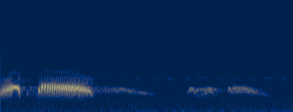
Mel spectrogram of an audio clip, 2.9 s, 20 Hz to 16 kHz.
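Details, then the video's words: Lure call of a spotted dove for wild doves: one short curled note, then a long steady coo, trailing into two soft, falling, muted coos. "chim cu gáy kích bổi thúc gù/ chim cu gáy mồi bài bản [ thúc gù. gáy gọi ] bổi nghe gáy theo 100%"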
